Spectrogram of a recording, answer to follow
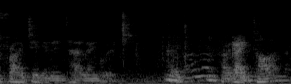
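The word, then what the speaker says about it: Gai Tod: Gai Tot, T-O-D, Gai Tot. Like, Kai and then Todd. yeah. Kai Tot.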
